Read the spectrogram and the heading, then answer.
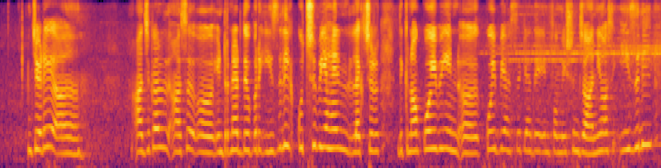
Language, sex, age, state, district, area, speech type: Dogri, female, 18-30, Jammu and Kashmir, Jammu, urban, spontaneous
